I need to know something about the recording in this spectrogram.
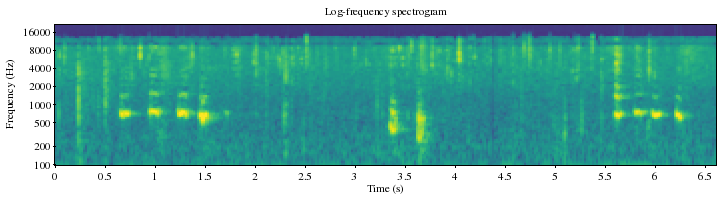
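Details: Chatty domestic cat, 14 October 2017; a quick run of four short chirrups, two lower grunting sounds midway, then another burst of short chirps, over faint tapping.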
